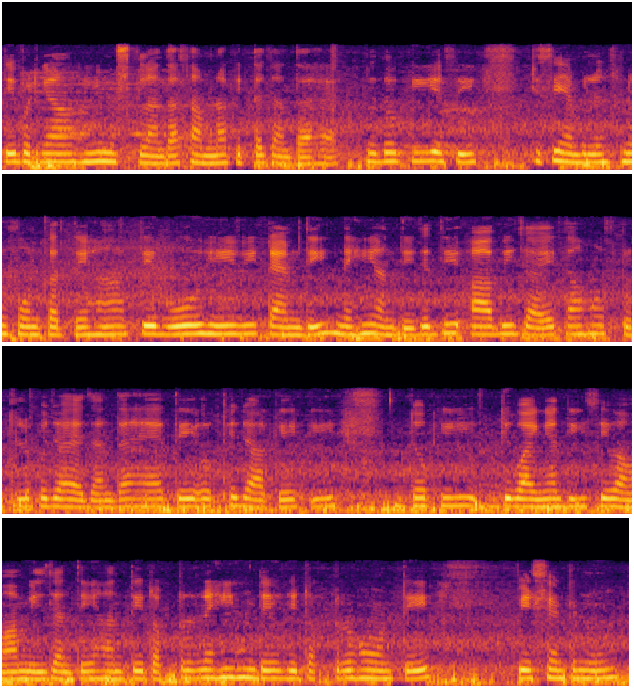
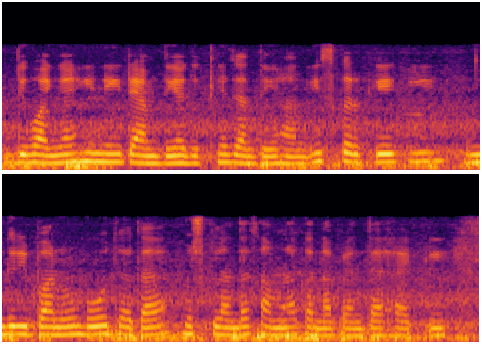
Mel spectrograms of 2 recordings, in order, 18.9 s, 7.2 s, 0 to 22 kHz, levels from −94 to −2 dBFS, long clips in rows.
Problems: constant background noise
